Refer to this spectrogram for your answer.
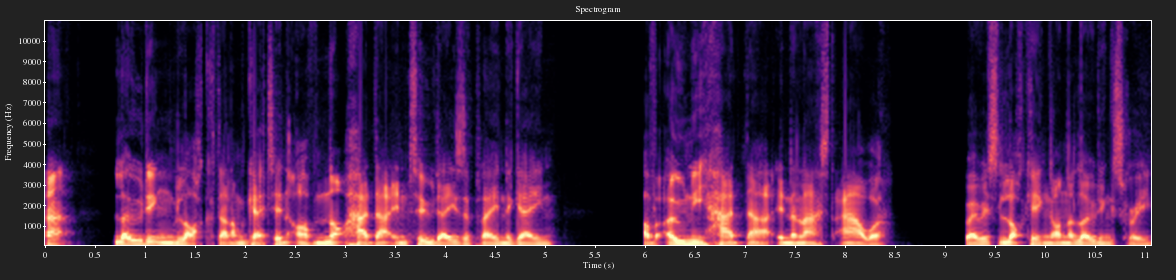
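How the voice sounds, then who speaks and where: Fairly even intonation from a man with a British accent and a fairly low voice, on a very clean recording with a silent background. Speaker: gaming streamer. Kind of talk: live gameplay stream chatting with viewers. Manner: loud.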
